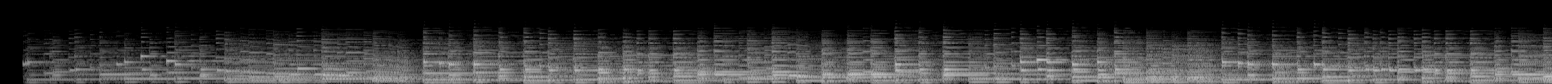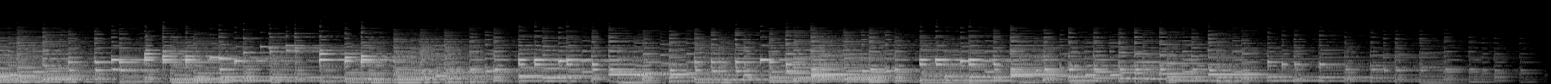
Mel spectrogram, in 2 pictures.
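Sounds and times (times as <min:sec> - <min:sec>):
polka music: 0:01.1 - 0:30.1.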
